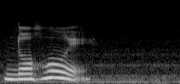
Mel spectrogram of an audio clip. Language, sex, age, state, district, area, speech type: Assamese, female, 45-60, Assam, Sonitpur, rural, read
